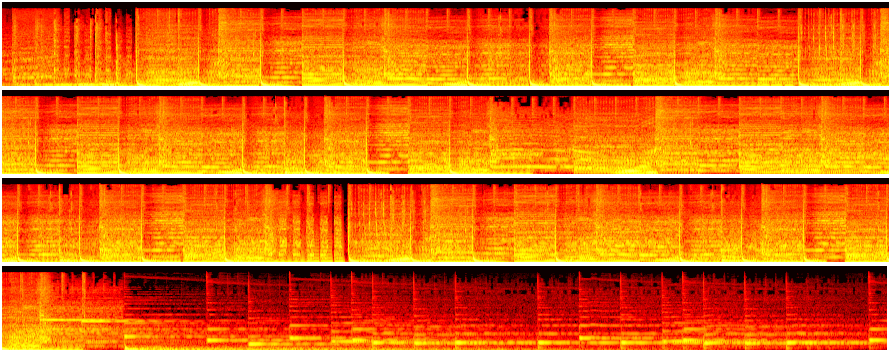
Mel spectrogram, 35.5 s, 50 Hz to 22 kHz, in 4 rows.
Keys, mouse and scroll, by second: 0.5 alt+h, 2.4 shift+middle click, 3.1 click, 8.4 ctrl+z, 8.7 ctrl+z, 9.0 ctrl+z, 10.8 ctrl+z, 13.5 shift+middle click, 14.6 ctrl+shift+click, 16.1 alt+h, 22.6 click, 23.3 click, 23.9 click, 25.1 click, 27.1 Tab, 27.6 shift+middle click, 30.2 middle click.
